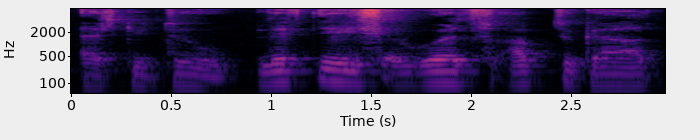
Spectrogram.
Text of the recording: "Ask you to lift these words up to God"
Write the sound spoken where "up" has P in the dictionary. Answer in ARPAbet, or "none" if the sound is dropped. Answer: P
